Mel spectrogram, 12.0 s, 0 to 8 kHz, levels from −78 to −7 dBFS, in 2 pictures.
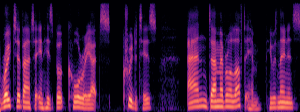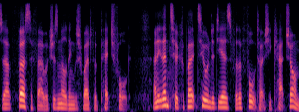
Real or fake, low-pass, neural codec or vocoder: fake; 7.2 kHz; codec, 16 kHz, 0.3 kbps, FocalCodec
